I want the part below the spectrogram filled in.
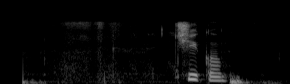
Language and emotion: Russian, neutral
